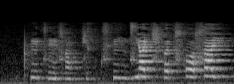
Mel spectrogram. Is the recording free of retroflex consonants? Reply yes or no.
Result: yes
